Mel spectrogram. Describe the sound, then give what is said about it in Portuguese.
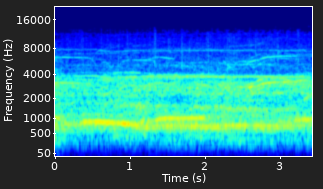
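Crowd cheering and whooping from the audience at a live Brazilian rap show as a DJ is introduced, a dense, steady roar of voices that holds at the same loud level throughout. “Com vocês, muita salva de palmas para DJ Dri!”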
